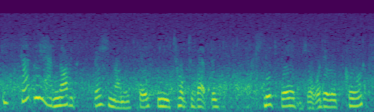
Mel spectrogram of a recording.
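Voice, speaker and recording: An actress playing an anxious, genteel young wife in an old radio horror drama. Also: female voice, lowish voice, lively intonation, very fast, lightly acted. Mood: uneasy, weary. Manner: apprehensive, genteel. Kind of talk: 1960s radio drama acting. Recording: very noisy, muffled old radio recording.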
